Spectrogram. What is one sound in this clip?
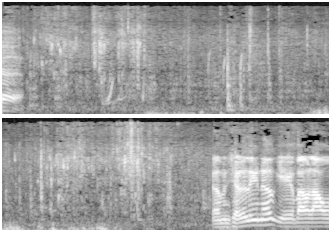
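A pole splashes and swishes through water.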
